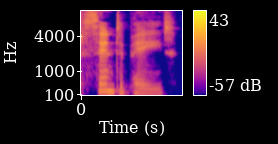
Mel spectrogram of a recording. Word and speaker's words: centipede: seeing in the word centipede. Let's replace the I sound for the schwa sound a. Centipede. Centipede. That's better.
